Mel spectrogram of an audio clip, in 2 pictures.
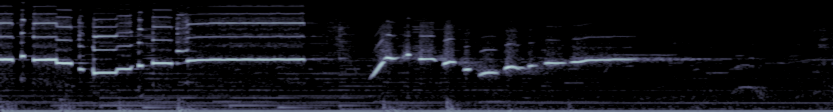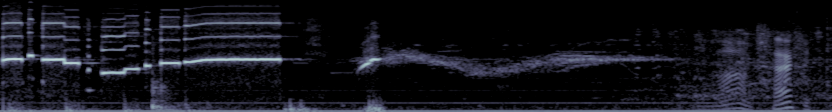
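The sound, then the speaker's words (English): An audience whistles a simple melody together along with a performer's song, in a few bright, sustained phrases separated by short pauses, with a steady low hum underneath. “I'd like you all to help me in this and do a little bit of whistling.”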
